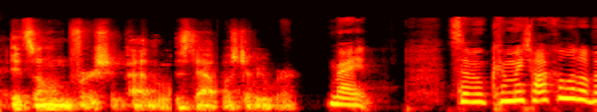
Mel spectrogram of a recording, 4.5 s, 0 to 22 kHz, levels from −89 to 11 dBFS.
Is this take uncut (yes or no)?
no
